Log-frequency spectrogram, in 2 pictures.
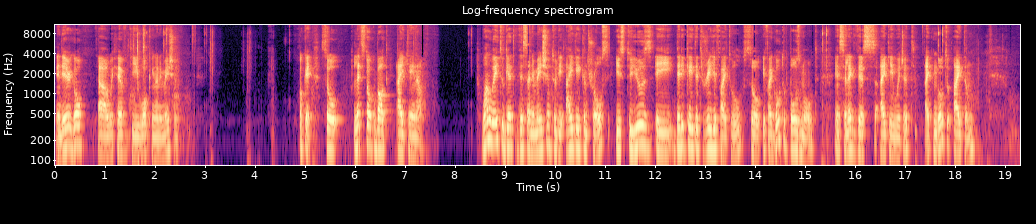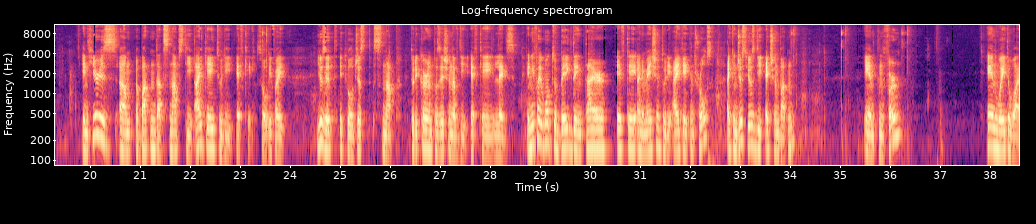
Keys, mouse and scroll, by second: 1.7 space, 2.2 click, 3.0 click, 3.1 space, 3.8 space, 4.6 middle click, 4.6 z, 8.3 click, 13.1 Tab, 15.3 click, 17.7 click, 18.4-19.1 scroll down 3, 23.4 click, 34.0 drag, 35.0-38.5 drag.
